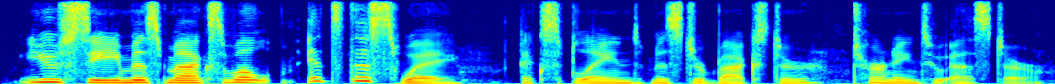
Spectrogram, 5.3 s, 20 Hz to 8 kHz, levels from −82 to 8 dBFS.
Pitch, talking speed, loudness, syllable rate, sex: 185 Hz, 150 wpm, -17 LUFS, 4.2 syllables/s, female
